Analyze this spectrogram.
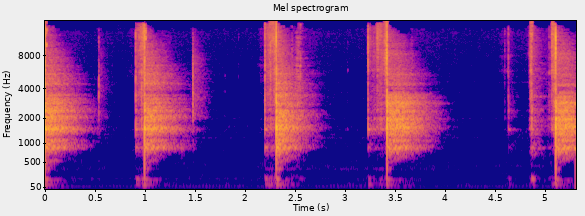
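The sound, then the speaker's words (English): Knife chopping vegetables on a cutting board: several crisp, sharp strikes in loose pairs, each leaving a short bright ringing tail, heard alone without voices. “Can you name that sound? Is it like cutting something on a cutting board? That is exactly what it is.”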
